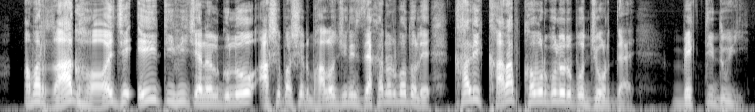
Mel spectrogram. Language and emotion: Bengali, angry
